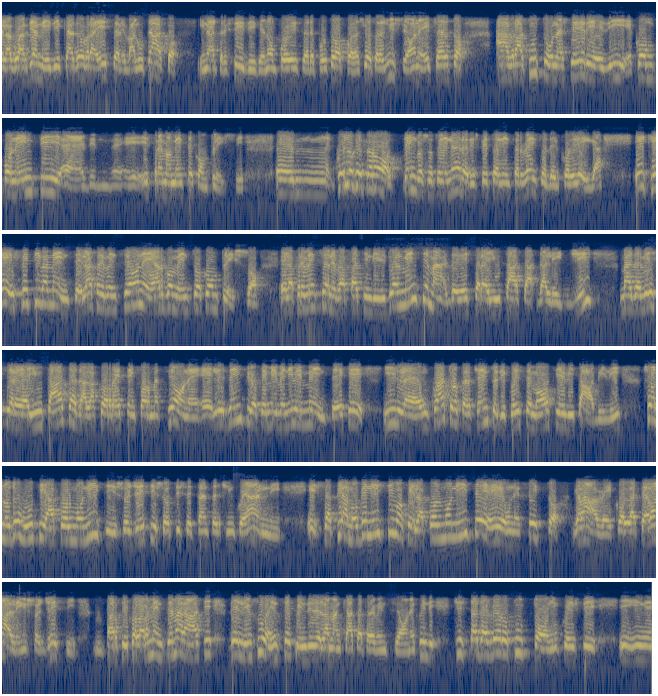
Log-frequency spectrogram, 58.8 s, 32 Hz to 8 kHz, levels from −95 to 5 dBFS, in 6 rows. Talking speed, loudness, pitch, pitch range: 120 wpm, -17 LUFS, 185 Hz, 160-220 Hz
